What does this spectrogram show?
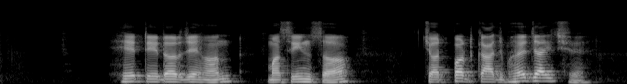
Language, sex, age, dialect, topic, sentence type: Maithili, male, 25-30, Bajjika, agriculture, statement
